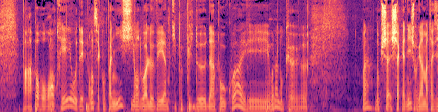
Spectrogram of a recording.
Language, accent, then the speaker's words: French; Joppécourt, Grand Est, France; je suis maire de Jopécourt, j'ai 44 ans, ça fait 44 ans que je vis au village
